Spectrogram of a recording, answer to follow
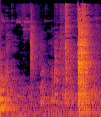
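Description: A small food dish knocking on a concrete floor: a few light clicks, then a louder short clatter about one and a half seconds in.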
